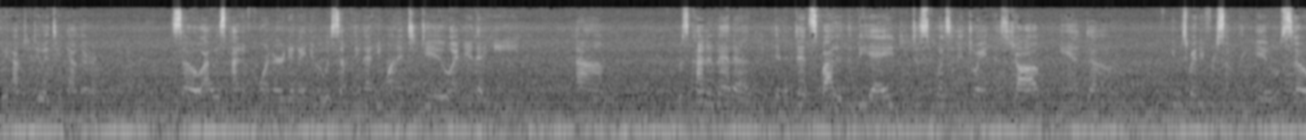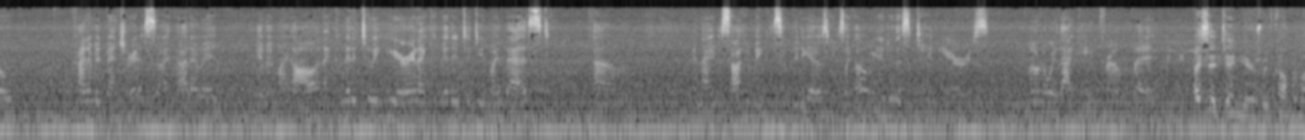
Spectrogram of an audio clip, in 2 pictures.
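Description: A woman talking at length over a steady low hum.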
